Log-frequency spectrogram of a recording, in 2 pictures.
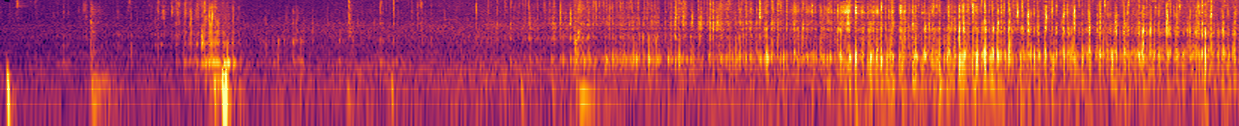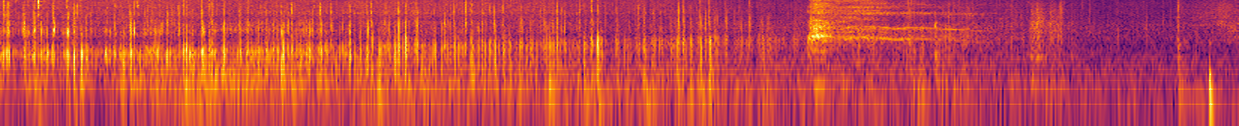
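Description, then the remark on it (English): Lager or cider sputters and splashes from a bar pump in an uneven, foamy hiss, steady for several seconds after a brief clunk at the start. “Is this the sound of lager or cider for your stout out?”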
